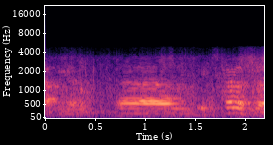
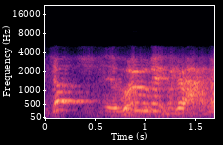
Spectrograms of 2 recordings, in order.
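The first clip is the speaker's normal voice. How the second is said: higher, slow northern English Christ; northern English accent; 10 semitones higher, slower than usual. Retold or imitated. Christ from the north of England inviting a touch, slow northern English accent. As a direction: give it a broad northern English lilt, slowly. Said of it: "he was from the north of England".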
